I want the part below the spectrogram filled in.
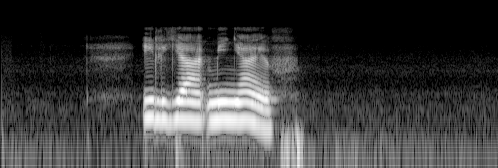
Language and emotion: Russian, neutral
